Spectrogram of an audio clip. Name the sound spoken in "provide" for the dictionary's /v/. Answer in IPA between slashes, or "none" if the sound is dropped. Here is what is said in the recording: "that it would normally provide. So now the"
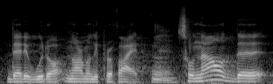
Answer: /v/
